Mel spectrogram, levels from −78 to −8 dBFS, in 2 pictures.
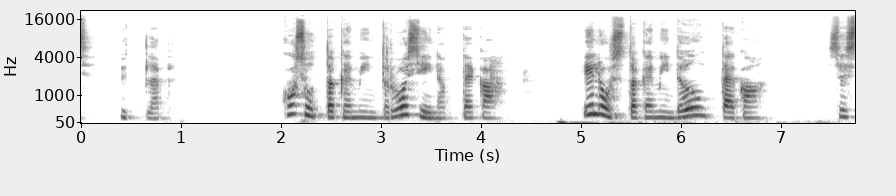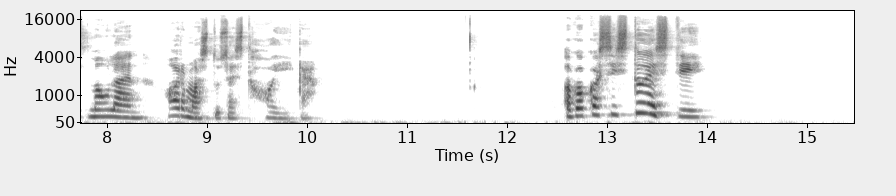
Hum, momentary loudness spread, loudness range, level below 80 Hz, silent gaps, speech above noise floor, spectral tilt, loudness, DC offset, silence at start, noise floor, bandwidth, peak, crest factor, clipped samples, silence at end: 60 Hz at -60 dBFS; 16 LU; 6 LU; -68 dBFS; none; 46 dB; -1 dB/octave; -29 LUFS; under 0.1%; 0 s; -77 dBFS; 19 kHz; -10 dBFS; 22 dB; under 0.1%; 1.5 s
